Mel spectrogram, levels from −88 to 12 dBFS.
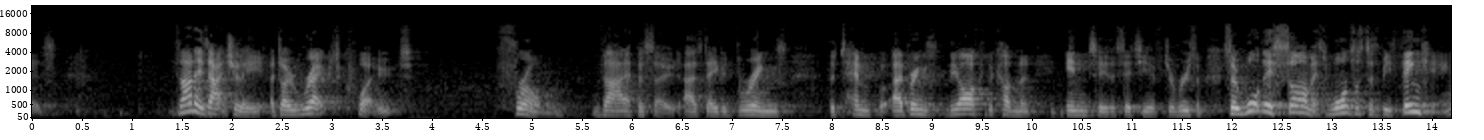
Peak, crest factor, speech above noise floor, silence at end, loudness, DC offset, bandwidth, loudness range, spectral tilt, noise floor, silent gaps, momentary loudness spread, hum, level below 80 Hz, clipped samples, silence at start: -10 dBFS; 24 dB; 37 dB; 0 s; -33 LUFS; under 0.1%; 11.5 kHz; 7 LU; -4.5 dB/octave; -70 dBFS; none; 16 LU; none; -80 dBFS; under 0.1%; 0 s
